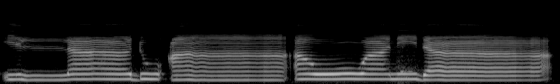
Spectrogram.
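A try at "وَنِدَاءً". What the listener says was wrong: Kejap. Doa dah panjang dah. Dengungnya kena dengung. Wanida Dia jadi mat badal sebab dia hamzah.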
